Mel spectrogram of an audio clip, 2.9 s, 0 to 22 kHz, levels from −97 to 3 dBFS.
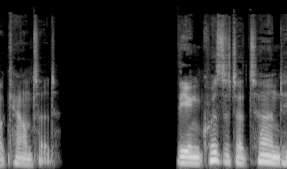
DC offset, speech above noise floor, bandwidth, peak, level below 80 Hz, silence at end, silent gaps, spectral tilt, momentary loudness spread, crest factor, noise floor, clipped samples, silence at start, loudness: under 0.1%; over 70 dB; 16.5 kHz; -4 dBFS; -52 dBFS; 0 s; 0.63-1.76 s; -6 dB/octave; 15 LU; 18 dB; under -90 dBFS; under 0.1%; 0 s; -21 LUFS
